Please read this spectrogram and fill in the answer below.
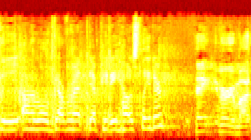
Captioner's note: applause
